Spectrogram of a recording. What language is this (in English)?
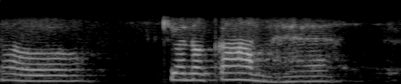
Maithili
